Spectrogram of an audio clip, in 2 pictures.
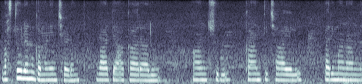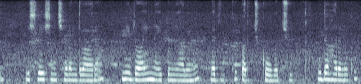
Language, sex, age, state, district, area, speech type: Telugu, female, 18-30, Telangana, Jayashankar, urban, spontaneous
